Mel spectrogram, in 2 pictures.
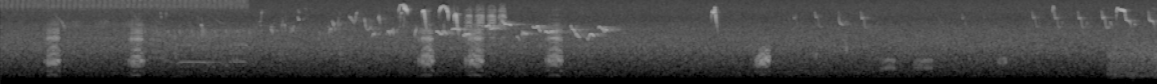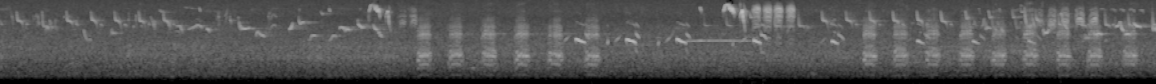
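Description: Small birds chirping and singing: scattered short high calls at first, then from about halfway through, busier song with rapid runs of repeated notes.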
